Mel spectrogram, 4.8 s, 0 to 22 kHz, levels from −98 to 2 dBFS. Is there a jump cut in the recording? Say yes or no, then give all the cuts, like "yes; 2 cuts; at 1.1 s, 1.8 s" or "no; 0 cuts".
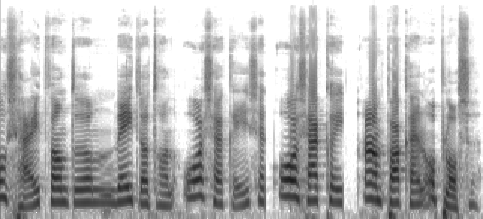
yes; 3 cuts; at 1.4 s, 2.6 s, 3.4 s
